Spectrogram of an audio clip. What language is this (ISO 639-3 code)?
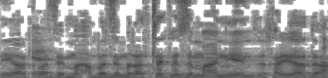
heb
